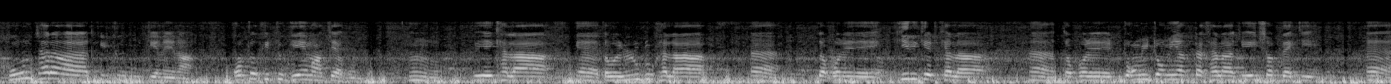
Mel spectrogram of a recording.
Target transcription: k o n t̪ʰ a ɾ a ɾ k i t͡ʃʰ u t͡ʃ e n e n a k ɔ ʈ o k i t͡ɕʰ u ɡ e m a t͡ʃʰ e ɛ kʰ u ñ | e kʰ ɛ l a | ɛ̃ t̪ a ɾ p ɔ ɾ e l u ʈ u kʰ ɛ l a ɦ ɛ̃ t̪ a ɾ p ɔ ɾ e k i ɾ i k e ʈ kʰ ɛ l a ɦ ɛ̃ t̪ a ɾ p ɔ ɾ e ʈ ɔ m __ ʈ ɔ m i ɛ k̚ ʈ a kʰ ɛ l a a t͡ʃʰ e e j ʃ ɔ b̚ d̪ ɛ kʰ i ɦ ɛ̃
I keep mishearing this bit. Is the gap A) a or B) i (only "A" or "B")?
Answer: B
